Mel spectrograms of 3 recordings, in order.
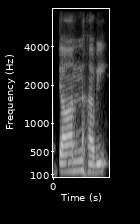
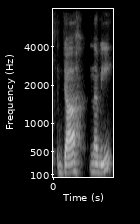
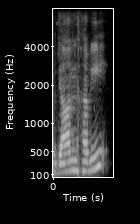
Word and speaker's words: जाह्नवी: सो the pronunciation is First, we'll have to tell the nakara and then the ha, janhavi, though we write it as ha first and then nakara. So some people pronounce this as jahnavi, but that is incorrect.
